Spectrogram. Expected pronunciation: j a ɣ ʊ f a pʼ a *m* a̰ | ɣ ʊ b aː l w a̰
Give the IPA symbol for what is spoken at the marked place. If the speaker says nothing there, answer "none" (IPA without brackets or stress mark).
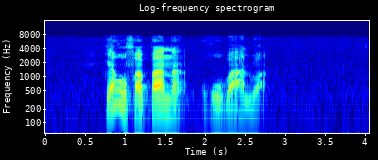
n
